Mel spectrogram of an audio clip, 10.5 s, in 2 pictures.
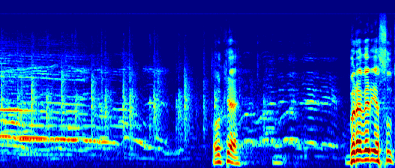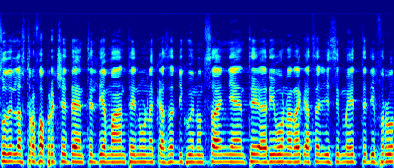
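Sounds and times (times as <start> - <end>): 
audience clapping rhythmically in encouragement: 0.0 - 4.0
speech: 2.8 - 3.9, 4.6 - 10.5.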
